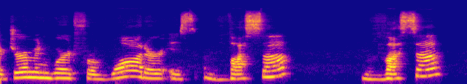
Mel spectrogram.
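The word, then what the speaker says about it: Wasser: word for water is Vasa Vasa even though it's spelled with a W the toughest for me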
